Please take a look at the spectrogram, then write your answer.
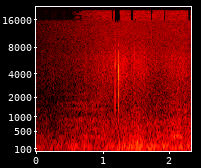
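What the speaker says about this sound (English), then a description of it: "And it's windy." Wind buffeting a microphone zipped under a hooded top in the Valley of Fire desert, low rumbling gusts that swell and grow stronger, with a brief faint click partway through.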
